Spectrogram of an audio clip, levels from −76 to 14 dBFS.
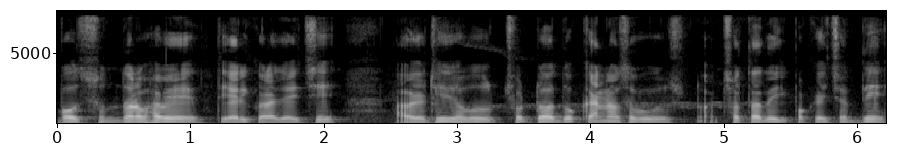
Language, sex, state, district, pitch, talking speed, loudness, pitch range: Odia, male, Odisha, Malkangiri, 125 Hz, 125 wpm, -19 LUFS, 115-135 Hz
